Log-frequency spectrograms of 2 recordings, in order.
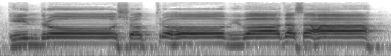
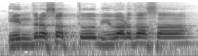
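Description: First: The phrase is said longer and drawn out. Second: The phrase is said short and quick. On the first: Indra, the enemy, gains power. "second I speak different way" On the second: The enemy of Indra gains power. "first I speak very shortly"

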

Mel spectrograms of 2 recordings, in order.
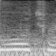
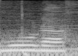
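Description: First: It is said in a British English accent. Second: It is said in an American English accent. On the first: "I'm English, so I say water" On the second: "or whatever Americans say"

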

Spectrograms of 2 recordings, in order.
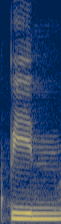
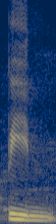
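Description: First: The syllable has a low tone. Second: The syllable has a falling tone. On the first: "เอก" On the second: "โท"

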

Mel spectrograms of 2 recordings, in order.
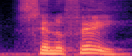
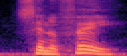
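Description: The two takes are said the same way.

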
